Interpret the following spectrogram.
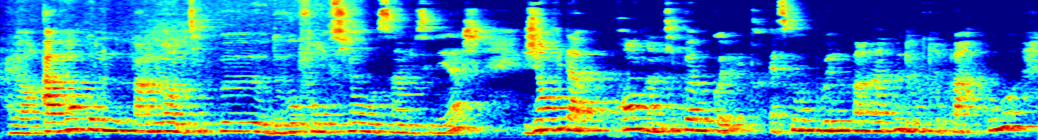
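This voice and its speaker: A woman interviewer with a mellow, warm voice asks polite, probing questions. She is recorded in a very echoey room, with faint noise in the background. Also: mid-range voice, quick pace.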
